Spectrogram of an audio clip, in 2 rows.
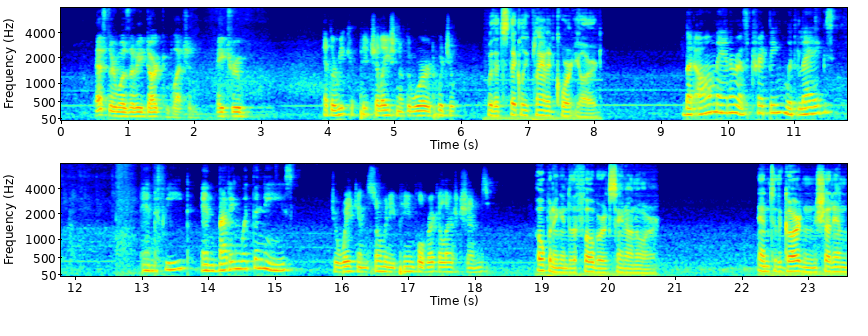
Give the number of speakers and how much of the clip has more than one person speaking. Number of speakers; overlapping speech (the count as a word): four, no overlap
